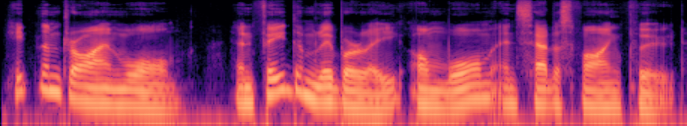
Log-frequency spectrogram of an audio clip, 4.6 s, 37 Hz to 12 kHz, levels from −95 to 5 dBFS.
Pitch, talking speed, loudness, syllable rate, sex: 115 Hz, 185 wpm, -18 LUFS, 4.7 syllables/s, male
